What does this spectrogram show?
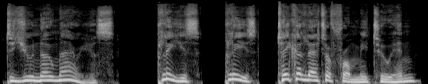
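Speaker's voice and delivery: high-pitched, eager begging; surprised pleading. A narrator's reading. Young woman begging Eponine to carry a letter, pleading. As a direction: beg with the pitch lifted high. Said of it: "eyes widened in surprise".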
